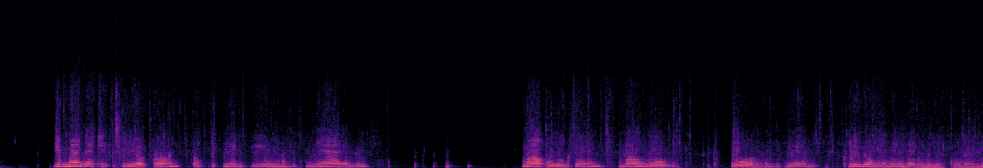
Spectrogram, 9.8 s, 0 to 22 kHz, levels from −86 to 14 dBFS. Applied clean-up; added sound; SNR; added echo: neural mask model RNNoise.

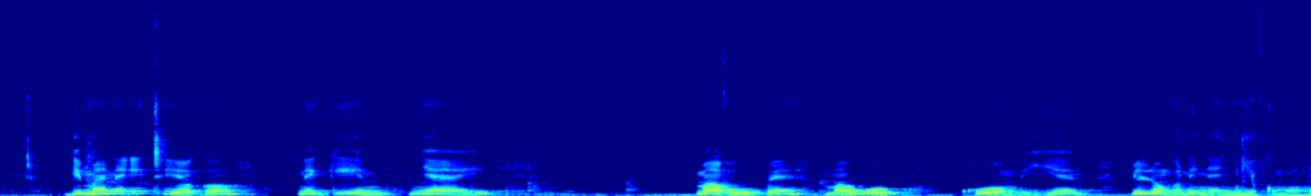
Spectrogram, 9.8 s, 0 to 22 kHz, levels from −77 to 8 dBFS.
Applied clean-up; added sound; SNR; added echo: none; none; none; none.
